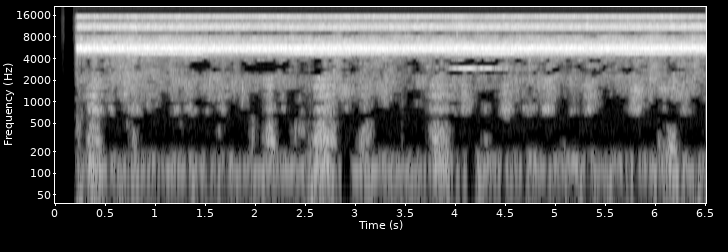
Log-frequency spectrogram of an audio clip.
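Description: Steady, high-pitched chorus of forest insects, an unbroken drone that is the loudest sound, with faint scattered rustling beneath it.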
